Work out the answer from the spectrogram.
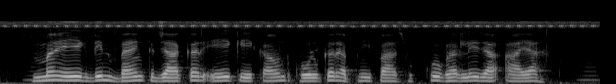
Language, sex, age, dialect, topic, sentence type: Hindi, male, 41-45, Awadhi Bundeli, banking, statement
